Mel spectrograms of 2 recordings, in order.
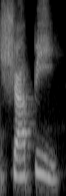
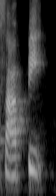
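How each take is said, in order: First: The word begins with a sh sound. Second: The word begins with a plain s sound. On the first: The speaker calls it wrong. "bukan syapi" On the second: The speaker calls it right. "sinnya sapi"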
